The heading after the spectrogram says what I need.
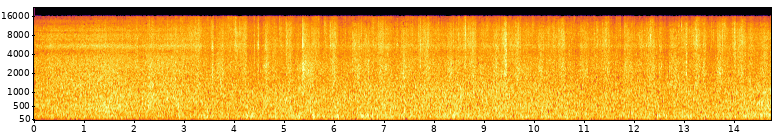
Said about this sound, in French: Ah, la mer, elle monte, là, oui. Et les vagues hein? Les vagues, pour le moment, non. Elles doivent monter que cette nuit. Là, elles sont assez stables. On est sur des hauteurs a priori de 2,60 m là au large.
